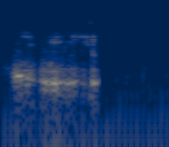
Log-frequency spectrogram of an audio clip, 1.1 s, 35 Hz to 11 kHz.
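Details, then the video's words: Rutting Carpathian stag, a red deer in the Bucovina mountains, breeding season 2022: one short roar in two or three gruff pulses, raspy and broken, ending abruptly, with quiet low rhythmic ticking behind. "Boncănit / Carpathian stag Breeding season"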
